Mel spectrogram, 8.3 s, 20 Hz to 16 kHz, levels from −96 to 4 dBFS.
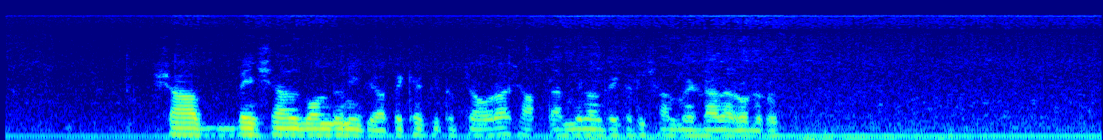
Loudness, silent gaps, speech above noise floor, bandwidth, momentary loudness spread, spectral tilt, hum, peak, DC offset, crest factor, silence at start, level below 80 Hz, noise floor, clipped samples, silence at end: -44 LUFS; none; 24 dB; 11.5 kHz; 21 LU; -7.5 dB/octave; 50 Hz at -60 dBFS; -22 dBFS; under 0.1%; 22 dB; 0.5 s; -64 dBFS; -66 dBFS; under 0.1%; 0 s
